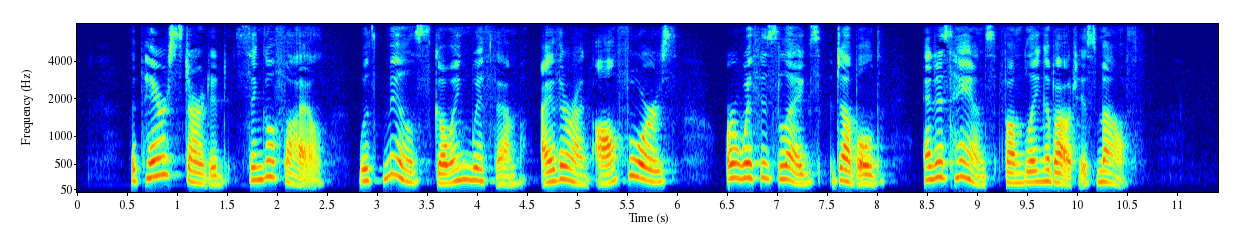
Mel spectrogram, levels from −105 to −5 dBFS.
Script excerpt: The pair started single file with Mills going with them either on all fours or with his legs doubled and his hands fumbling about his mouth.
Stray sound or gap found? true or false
false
